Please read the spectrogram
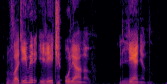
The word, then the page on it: Влади́мир Ильи́ч Ле́нин: Vladimir Il’ič Lenin; [vlʌˈdʲimʲɪrʲ ɪˈlʲjɪʨ ˈlʲenʲɪn]; Russian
